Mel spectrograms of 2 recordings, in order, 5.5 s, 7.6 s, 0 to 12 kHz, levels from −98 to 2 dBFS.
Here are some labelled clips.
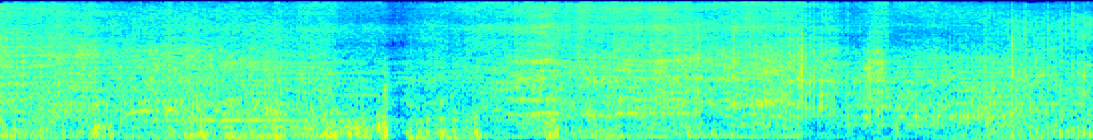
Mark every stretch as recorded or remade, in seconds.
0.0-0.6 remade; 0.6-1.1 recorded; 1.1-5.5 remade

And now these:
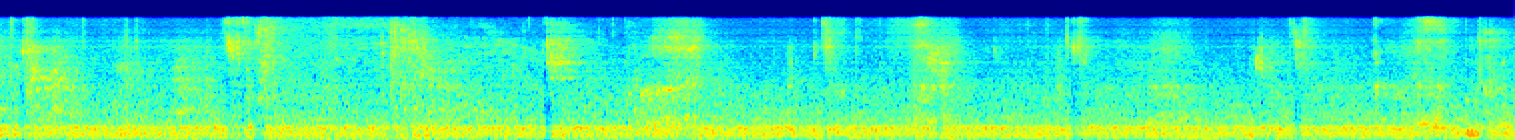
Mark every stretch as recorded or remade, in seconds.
0.0-1.2 remade; 1.2-3.2 recorded; 3.2-7.6 remade

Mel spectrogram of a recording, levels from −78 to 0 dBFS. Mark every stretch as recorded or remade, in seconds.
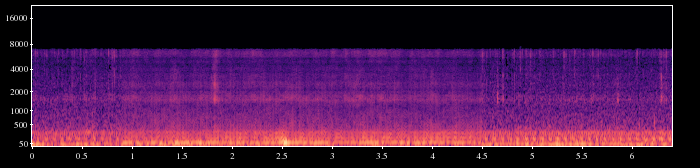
0.0-0.9 recorded; 0.9-4.5 remade; 4.5-6.4 recorded

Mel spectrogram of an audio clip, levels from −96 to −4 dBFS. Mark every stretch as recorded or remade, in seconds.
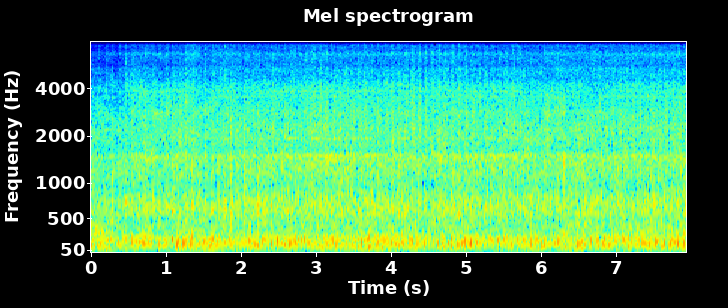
0.0-1.7 remade; 1.7-5.8 recorded; 5.8-6.8 remade; 6.8-7.9 recorded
